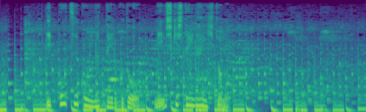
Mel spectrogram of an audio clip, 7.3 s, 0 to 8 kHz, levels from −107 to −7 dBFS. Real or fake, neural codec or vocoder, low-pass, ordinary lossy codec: real; none; 7.2 kHz; none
